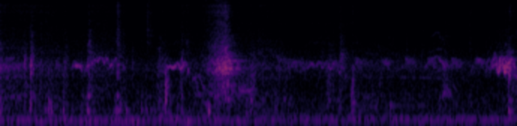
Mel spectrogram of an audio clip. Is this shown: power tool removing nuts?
no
